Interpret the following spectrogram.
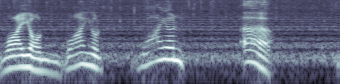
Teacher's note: With a y sound, he connects the word why to the word on.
